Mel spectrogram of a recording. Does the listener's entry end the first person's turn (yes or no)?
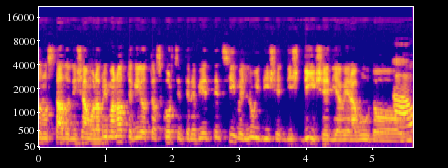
yes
